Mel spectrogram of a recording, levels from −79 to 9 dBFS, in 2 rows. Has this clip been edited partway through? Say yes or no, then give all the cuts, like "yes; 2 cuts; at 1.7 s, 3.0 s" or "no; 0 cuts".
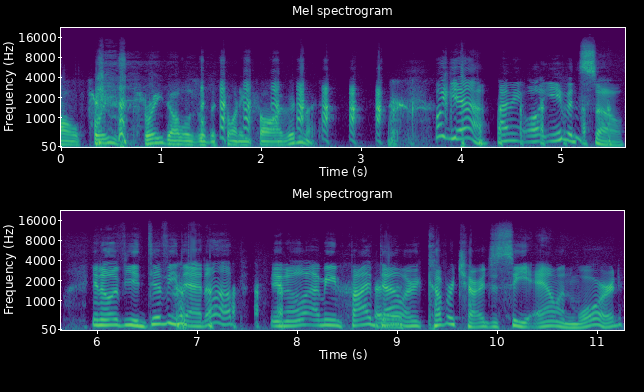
yes; 1 cut; at 5.1 s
